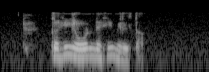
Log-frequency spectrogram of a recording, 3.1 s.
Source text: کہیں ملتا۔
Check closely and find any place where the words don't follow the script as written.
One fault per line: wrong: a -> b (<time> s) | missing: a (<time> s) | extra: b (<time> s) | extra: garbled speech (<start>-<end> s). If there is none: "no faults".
extra: اور نہیں (1.1 s)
